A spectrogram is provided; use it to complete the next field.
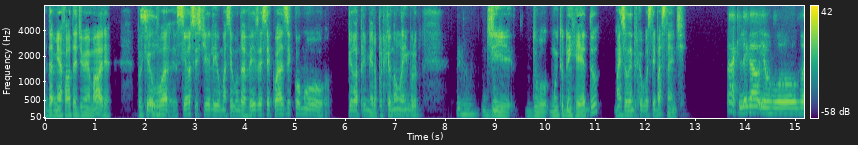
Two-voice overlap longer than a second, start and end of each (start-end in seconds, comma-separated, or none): none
